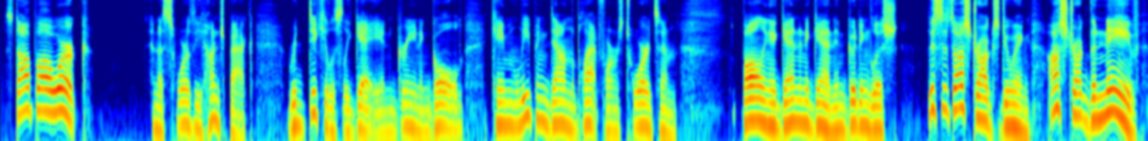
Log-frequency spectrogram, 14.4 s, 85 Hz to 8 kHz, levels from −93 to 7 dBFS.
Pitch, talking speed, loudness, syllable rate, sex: 150 Hz, 140 wpm, -19 LUFS, 4.4 syllables/s, male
